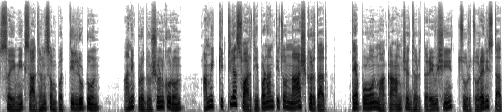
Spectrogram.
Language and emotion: Goan Konkani, sad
